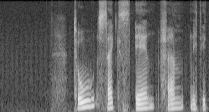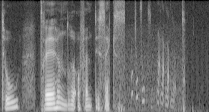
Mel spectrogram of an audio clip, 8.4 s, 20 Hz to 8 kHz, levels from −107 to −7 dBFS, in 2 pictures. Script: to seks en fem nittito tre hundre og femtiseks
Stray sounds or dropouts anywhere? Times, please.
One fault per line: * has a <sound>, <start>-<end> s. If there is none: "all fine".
* has a chirp, 6.8-7.8 s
